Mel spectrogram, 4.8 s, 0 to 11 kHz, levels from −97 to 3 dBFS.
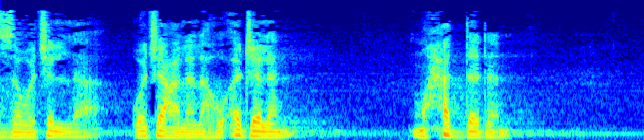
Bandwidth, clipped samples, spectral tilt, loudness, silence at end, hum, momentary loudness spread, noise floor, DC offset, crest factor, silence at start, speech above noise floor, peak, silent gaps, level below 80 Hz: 8.8 kHz; under 0.1%; -6 dB/octave; -30 LUFS; 0.7 s; none; 12 LU; -60 dBFS; under 0.1%; 24 dB; 0 s; 30 dB; -6 dBFS; none; -60 dBFS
